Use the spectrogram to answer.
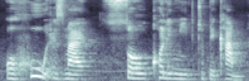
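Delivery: ordinary talk, nothing marked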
